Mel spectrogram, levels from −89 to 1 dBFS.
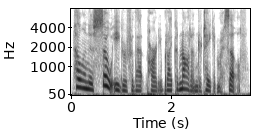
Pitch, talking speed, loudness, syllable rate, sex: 190 Hz, 235 wpm, -19 LUFS, 6.1 syllables/s, female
